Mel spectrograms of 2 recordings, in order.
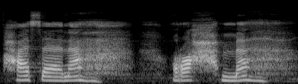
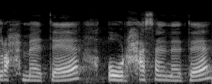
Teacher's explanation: If you have the tanween coming on the circled or the closed ta, like rahmatan or hasanatan, in this case, you are not going to change it to be alif, but this tanween or this ta is going to be pronounced as ha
